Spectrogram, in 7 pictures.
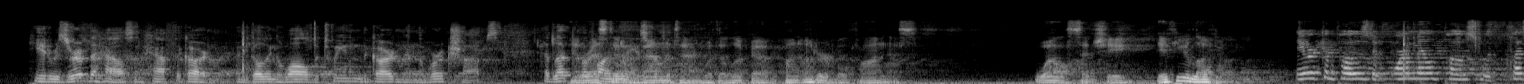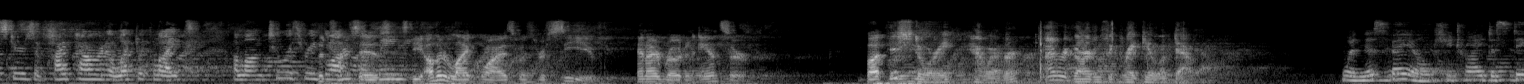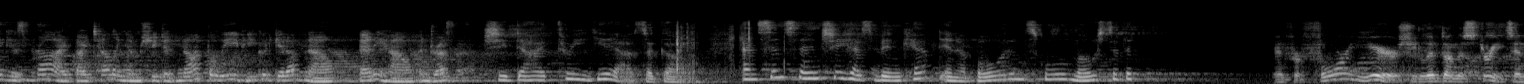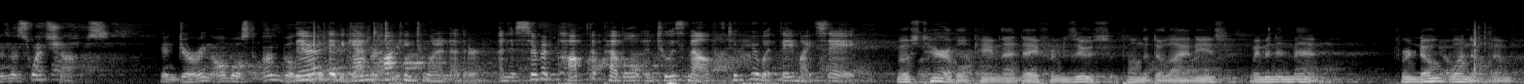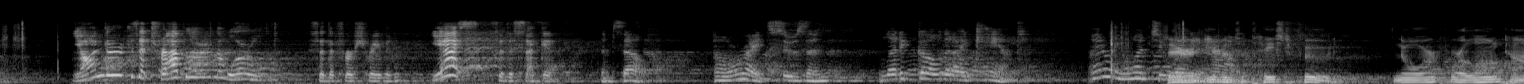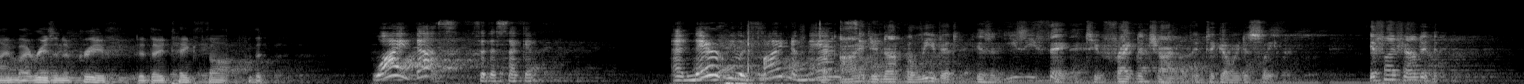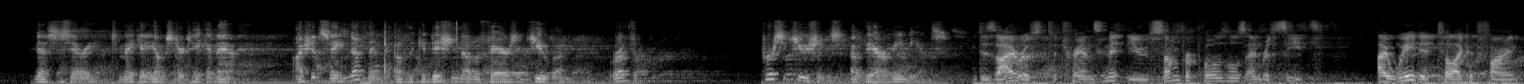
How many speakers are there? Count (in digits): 10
